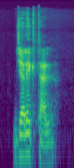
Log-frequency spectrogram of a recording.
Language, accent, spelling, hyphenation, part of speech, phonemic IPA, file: French, France, dialectal, dia‧lec‧tal, adjective, /dja.lɛk.tal/, LL-Q150 (fra)-dialectal.wav
- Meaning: dialectal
